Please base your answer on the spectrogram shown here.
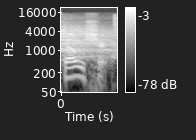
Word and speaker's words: Auger: Looks like Auger, A-U-G-E-R. It's pronounced Osher.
